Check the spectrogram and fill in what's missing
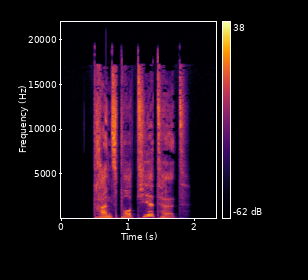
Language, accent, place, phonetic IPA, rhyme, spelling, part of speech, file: German, Germany, Berlin, [ˌtʁanspɔʁˈtiːɐ̯tət], -iːɐ̯tət, transportiertet, verb, De-transportiertet.ogg
- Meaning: inflection of transportieren: 1. second-person plural preterite 2. second-person plural subjunctive II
